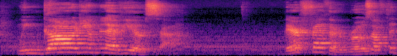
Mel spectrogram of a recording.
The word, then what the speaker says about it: Wingardium Leviosa: having much more look Wingardium Leviosa he shouted waving his long arms like a windmill you're saying it wrong Harry heard Hermione snap its Wingardium Leviosa make the GAR nice and long you do it then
